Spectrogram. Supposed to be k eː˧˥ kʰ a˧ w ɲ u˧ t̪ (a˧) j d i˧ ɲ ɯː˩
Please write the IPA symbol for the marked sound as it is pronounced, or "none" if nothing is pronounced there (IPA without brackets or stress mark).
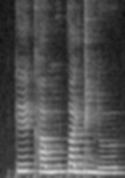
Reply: a˥˨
